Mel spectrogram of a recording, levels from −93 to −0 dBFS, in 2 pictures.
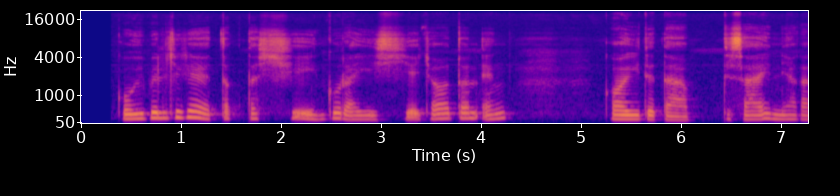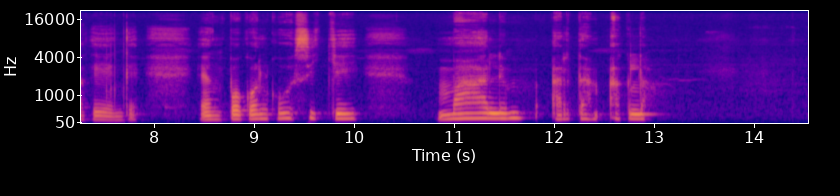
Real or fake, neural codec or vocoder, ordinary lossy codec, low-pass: real; none; none; none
